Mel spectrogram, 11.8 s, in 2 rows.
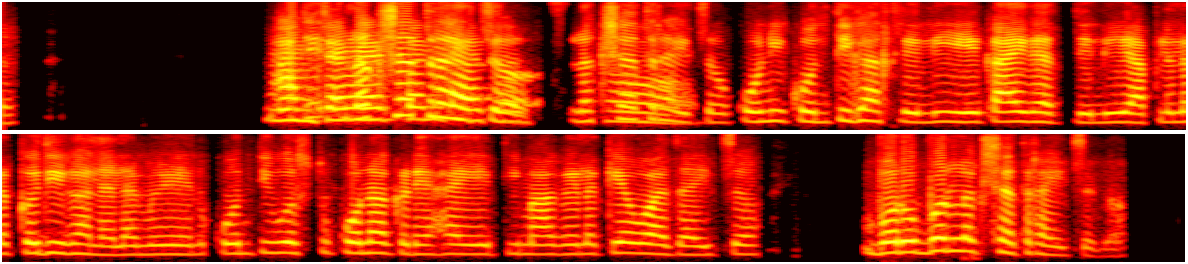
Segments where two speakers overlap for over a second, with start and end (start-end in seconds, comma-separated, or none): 1.4-3.1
